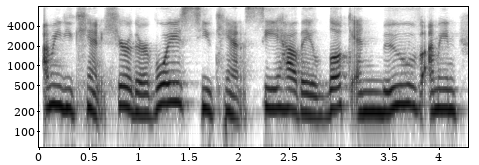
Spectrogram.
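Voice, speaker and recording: A woman's voice: fairly high pitch, a little slow. Effusive woman hosting a podcast. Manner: effusive, emphatic, informal. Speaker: podcast host. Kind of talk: upbeat conversational podcast interviewing.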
